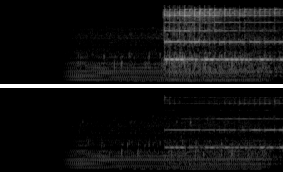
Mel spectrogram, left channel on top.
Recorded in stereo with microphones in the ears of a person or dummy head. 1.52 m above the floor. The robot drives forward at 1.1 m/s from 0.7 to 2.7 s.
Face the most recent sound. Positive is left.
turn(degrees=25)  # may be behind; listen again after turning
